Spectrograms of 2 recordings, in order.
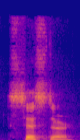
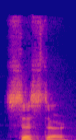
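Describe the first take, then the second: Both takes have the same delivery.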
